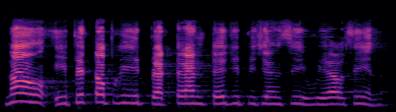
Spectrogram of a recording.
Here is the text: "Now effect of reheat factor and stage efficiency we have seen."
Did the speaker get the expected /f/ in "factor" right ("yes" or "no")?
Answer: no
